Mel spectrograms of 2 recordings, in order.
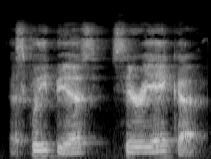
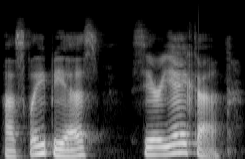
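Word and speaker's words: Asclepias syriaca: because he sounds so into his job ready asclepius sirieca asclepius sirieca that's the one you want for your for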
